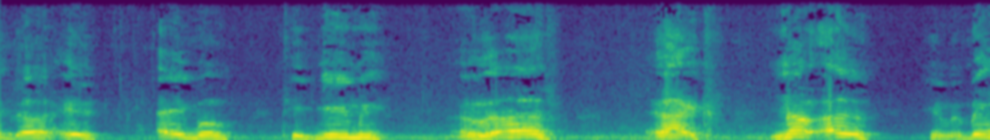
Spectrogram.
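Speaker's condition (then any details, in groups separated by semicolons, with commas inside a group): Cerebral palsy, severe; present from birth; uses wheelchair, service dog; struggles to talk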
